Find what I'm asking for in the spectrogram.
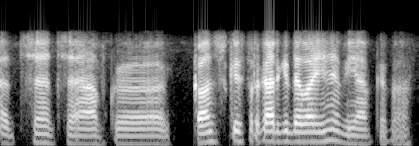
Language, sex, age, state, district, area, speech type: Hindi, male, 18-30, Uttar Pradesh, Pratapgarh, rural, conversation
